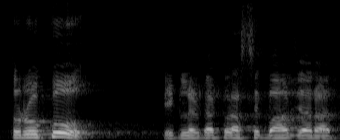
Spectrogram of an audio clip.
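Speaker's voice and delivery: ordinary talk, nothing marked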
